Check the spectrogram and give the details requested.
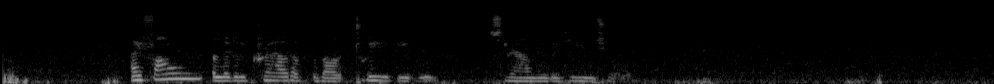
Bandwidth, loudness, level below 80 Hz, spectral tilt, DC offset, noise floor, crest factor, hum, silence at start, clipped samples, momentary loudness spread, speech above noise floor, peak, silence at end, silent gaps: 14.5 kHz; -39 LUFS; -58 dBFS; -7 dB/octave; under 0.1%; -60 dBFS; 18 dB; none; 0 s; under 0.1%; 25 LU; 23 dB; -22 dBFS; 0 s; none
